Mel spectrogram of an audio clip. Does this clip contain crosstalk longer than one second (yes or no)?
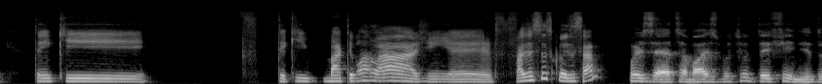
no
